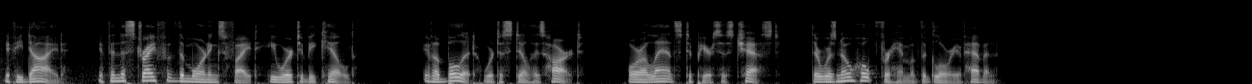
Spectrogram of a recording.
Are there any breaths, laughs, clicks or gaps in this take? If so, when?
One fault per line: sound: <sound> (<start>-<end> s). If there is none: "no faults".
no faults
